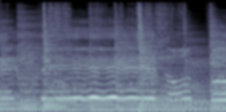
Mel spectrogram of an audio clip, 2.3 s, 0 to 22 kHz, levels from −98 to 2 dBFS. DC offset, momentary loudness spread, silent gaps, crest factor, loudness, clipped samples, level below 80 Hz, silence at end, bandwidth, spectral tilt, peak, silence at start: under 0.1%; 7 LU; none; 14 dB; -24 LUFS; under 0.1%; -46 dBFS; 0 s; over 20 kHz; -5 dB/octave; -10 dBFS; 0 s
